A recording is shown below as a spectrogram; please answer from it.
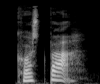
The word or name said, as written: kostbar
